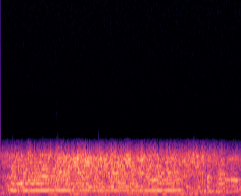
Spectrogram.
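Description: A singer holds one long note for nearly two seconds over band accompaniment of sustained chords, and lets it go near the end.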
